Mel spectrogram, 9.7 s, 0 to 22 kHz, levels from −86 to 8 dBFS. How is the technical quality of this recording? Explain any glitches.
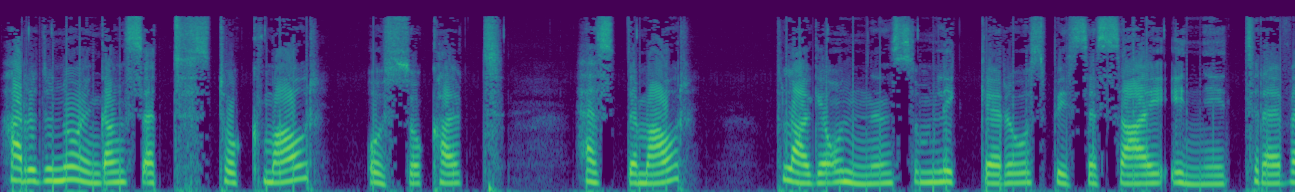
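Poor: the speech is distorted throughout and carries a steady train of ticks.

Hard clipping runs through the whole recording. The speech was driven about 10 dB past what the signal chain could pass, so a few percent of samples are sliced flat at the ceiling. The waveform shows squared-off peaks, and the spectrogram shows harmonic smear reaching high up on loud syllables. It sounds like a harsh fuzz on louder passages.

Periodic USB or driver dropouts occur every 0.1 s from 0.09 s to 9.60 s, around a hundred in all. Each time, something likely stalled the driver or bus, and roughly 2 ms of audio was replaced by silence. The waveform shows evenly spaced notches, and the spectrogram shows thin vertical lines. They are heard as regular ticking under the speech.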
